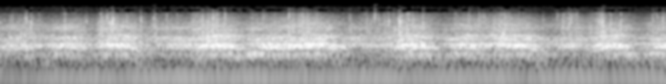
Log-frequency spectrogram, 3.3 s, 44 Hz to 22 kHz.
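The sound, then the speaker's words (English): A large crowd of residents in Siirt, Turkey, cheers and chants in a steady, rhythmic swell after Erdogan's election win, many voices rising and falling together in repeated loud phrases of "Erdogan, prime minister!" with no single speaker standing out. “Erdogan crushed his opponents, winning more than 85% of the popular vote in Siirt, where the residents of this poor region cheered wildly, knowing now they'll be represented in parliament by the country's prime minister.”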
